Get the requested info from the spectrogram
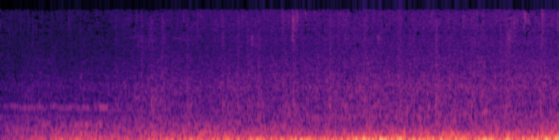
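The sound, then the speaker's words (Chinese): Heavy rain drums on a tin roof on a windy night, in a dense, unbroken roar with a deep rumbling low end, swelling gradually louder over the few seconds. No voices. “一整晚风大雨大，雨水敲打着铁皮屋顶，一下咚咚咚，一下哐哐哐。”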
